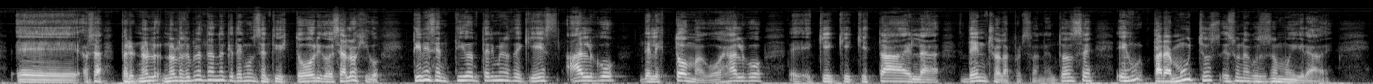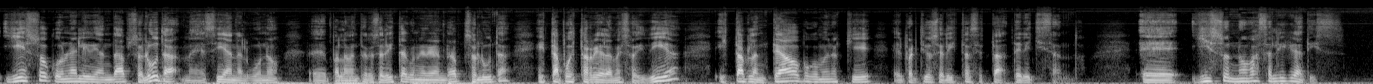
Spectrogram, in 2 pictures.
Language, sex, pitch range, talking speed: Spanish, male, 110-150 Hz, 210 wpm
